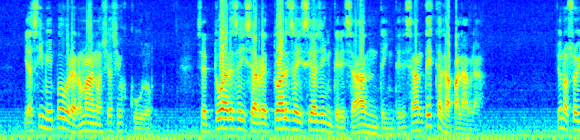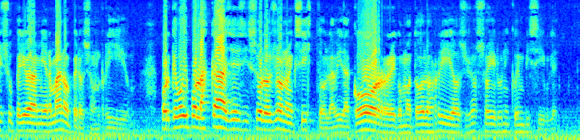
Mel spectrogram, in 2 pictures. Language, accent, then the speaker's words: Spanish; Buenos Aires, Argentina; now in Mexico; proyectos como se hacen a veces en Buenos Aires, en mi país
